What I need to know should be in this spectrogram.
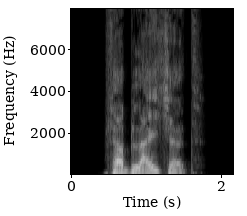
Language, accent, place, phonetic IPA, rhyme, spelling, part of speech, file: German, Germany, Berlin, [fɛɐ̯ˈblaɪ̯çət], -aɪ̯çət, verbleichet, verb, De-verbleichet.ogg
- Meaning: second-person plural subjunctive I of verbleichen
